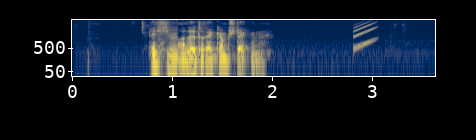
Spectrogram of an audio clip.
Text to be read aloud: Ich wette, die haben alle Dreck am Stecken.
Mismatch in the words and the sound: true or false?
true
